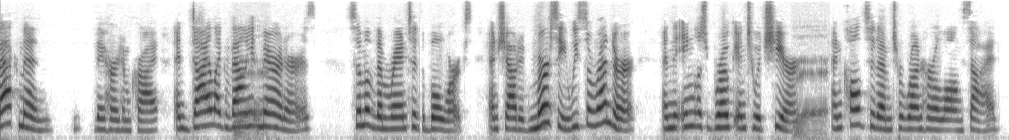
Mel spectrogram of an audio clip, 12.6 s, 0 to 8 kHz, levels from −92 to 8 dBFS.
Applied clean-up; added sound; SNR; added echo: none; Burping, eructation; 13 dB; none.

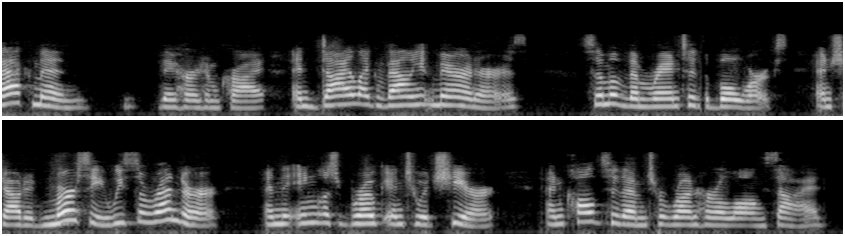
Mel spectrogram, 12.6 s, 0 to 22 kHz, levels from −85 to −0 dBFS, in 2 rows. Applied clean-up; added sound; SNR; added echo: none; none; none; none.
